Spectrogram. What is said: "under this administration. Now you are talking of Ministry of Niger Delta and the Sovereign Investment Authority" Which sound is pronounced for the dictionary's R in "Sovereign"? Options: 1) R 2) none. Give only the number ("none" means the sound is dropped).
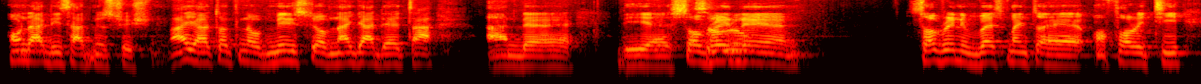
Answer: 1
